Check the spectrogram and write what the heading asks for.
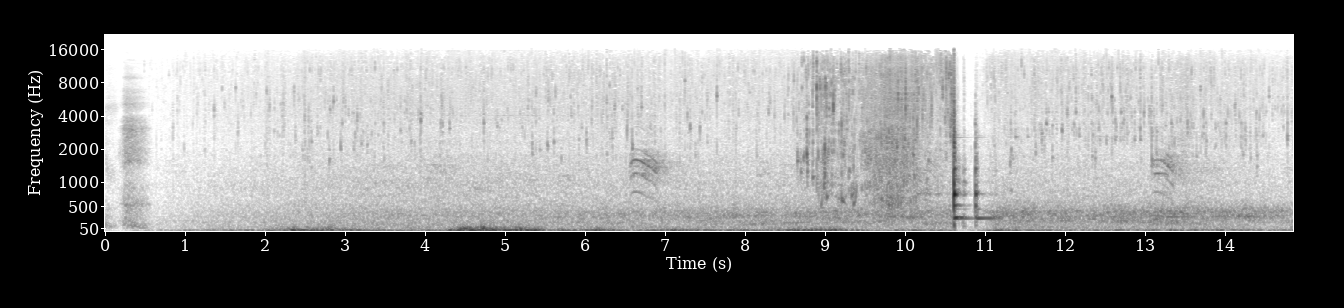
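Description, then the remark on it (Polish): Water trickles steadily in a quiet outdoor setting in the Kiyosumi garden, swells into a brief rushing pour, then a single sharp hollow bamboo knock rings out as a Japanese shishi-odoshi (sozu) tips before the gentle trickling resumes. “nazywa się to sozu albo shishidi odoshi. E, bardzo fajna e, ta konstrukcja znajduje się właśnie w tym ogrodzie Kiyosumi Tejen, którym um, przed chwilą mówiliśmy.”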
